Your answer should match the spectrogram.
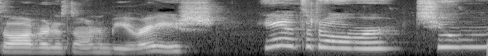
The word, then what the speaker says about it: Ra's: Ra's al Ghul, and he's still pronouncing it as Roz and not Raish, even though all the League characters Miseo, Raish himself, Nisa, keep calling him Raish.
